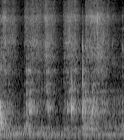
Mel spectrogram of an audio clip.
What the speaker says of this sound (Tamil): கடலப்பருப்பும் உளுந்த பருப்பும் நல்லா வறுபட்டுருச்சு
